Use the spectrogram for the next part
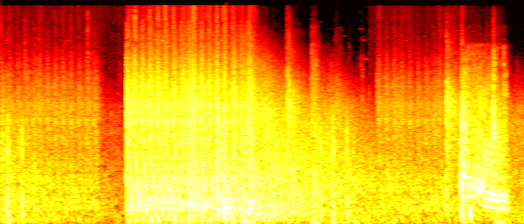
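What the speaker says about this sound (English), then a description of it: "Turn a machine gun on them." Machine-gun fire in the war game Graviteam Tactics comes as long, loud sustained bursts of rapid shots after a brief lull, with a few scattered pops near the end.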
